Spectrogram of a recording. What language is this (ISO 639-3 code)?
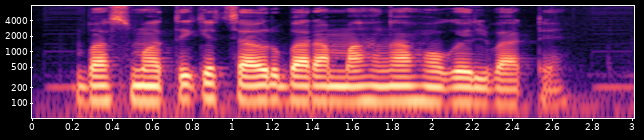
bho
